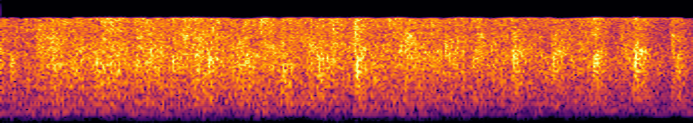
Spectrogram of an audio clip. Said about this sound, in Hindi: आज पहले दिन खूब तालियां बजाओ जितनी चाहिए।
